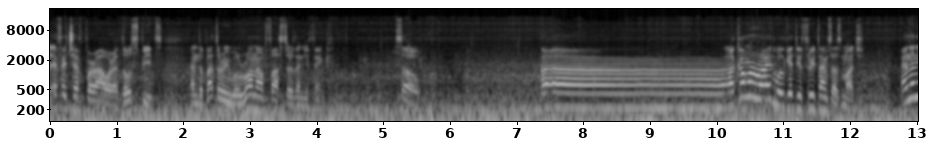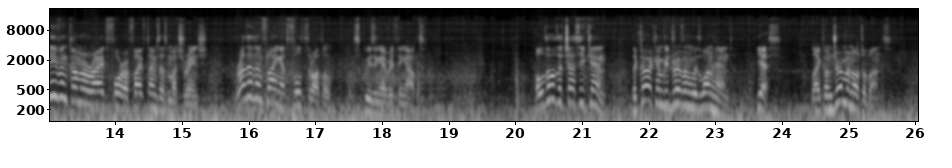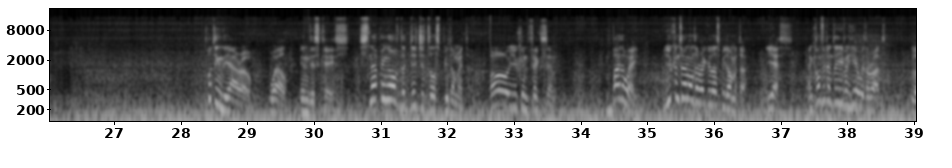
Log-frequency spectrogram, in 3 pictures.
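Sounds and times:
car cabin road and wind noise: 0:00.0 - 0:39.0
man saying uhh: 0:07.4 - 0:10.7.

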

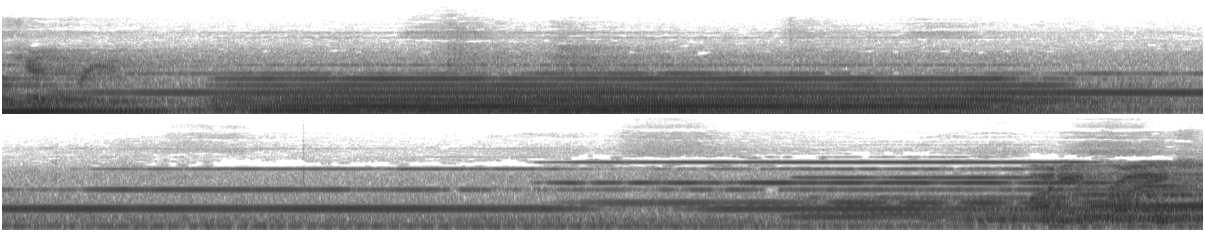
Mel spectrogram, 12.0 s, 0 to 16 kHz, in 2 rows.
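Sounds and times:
church organ: 0:00.0 - 0:12.0.

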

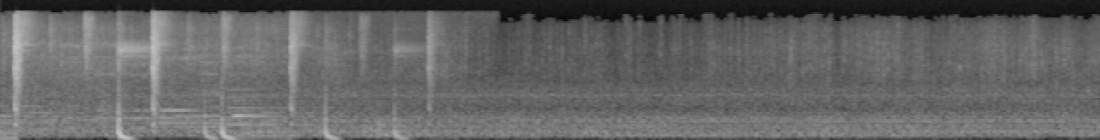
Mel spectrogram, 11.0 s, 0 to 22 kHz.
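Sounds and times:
road noise inside moving car: 0:00.0 - 0:11.0.

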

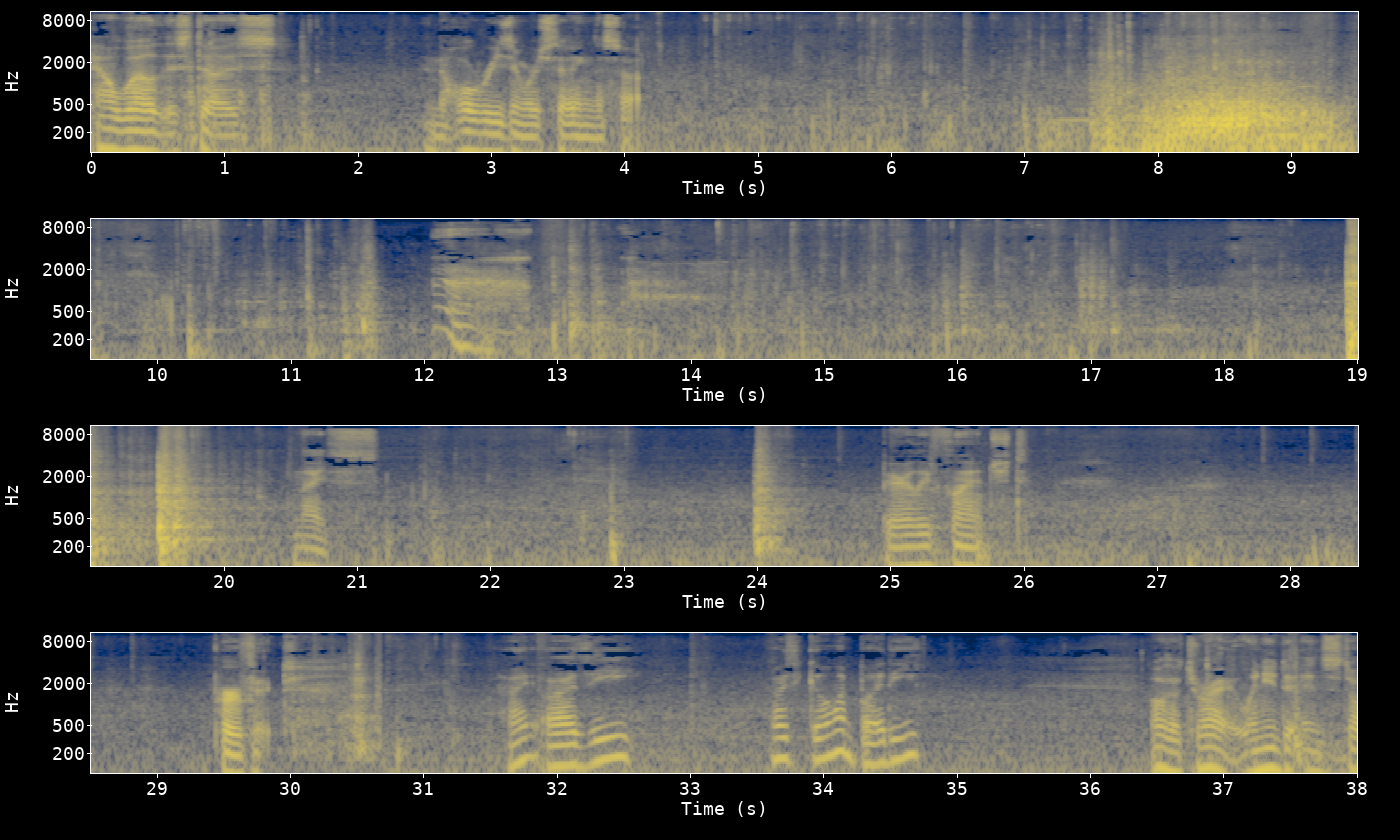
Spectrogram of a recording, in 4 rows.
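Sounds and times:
loud drawn-out rumble: 0:07.1 - 0:09.8
handling sounds: 0:12.8 - 0:20.6.

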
